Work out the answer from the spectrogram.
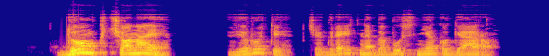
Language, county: Lithuanian, Klaipėda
